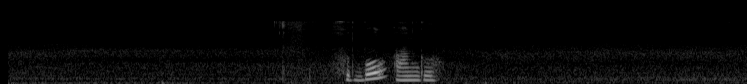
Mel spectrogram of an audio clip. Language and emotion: Russian, neutral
